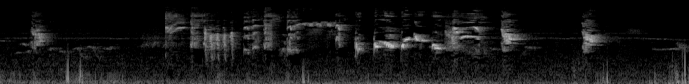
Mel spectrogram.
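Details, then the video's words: Orange-headed thrush in vigorous song: after a few isolated notes, a rapid burst of chattering and whistled twitters comes, then sparse single notes and faint clicks. "Anis Kembang Full Gacor"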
